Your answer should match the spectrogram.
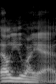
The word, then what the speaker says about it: Luis: That's why I think it's Lewis. Yeah. I don't. But it's Luis. So like it's spelled Louise, but it's.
